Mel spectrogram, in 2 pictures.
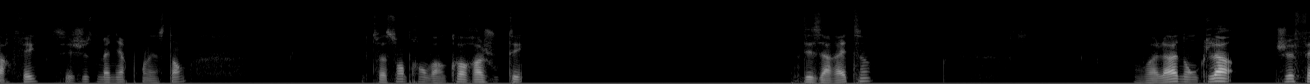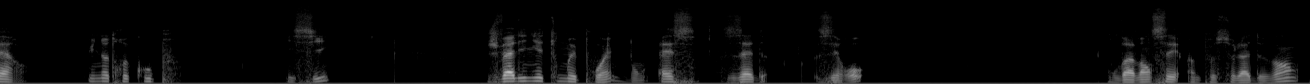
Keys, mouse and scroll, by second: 4.6 middle click, 13.5 z, 19.1 ctrl+r, 23.0 s, 25.6 click.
